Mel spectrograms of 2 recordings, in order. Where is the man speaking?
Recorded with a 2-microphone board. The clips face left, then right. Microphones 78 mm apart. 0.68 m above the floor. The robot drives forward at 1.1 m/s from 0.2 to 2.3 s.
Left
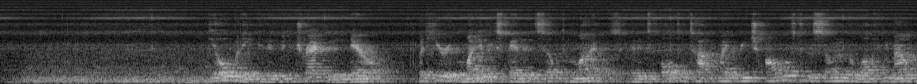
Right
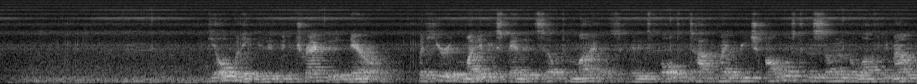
5° left (ahead or behind), 5.5 m.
